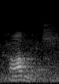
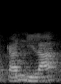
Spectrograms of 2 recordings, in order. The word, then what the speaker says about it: cartilage: Chúng ta gần như là xoa toàn bộ cái âm số 2, đúng không? Đấy. Nhấn vào âm đầu, cartilage. Đấy, xin đọc là cartilage nhé.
